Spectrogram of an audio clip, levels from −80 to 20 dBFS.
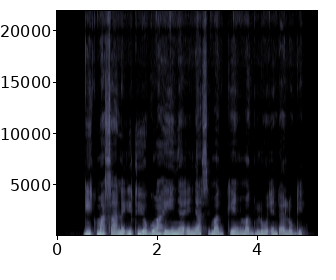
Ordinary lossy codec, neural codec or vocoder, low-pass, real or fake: none; none; none; real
